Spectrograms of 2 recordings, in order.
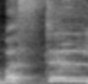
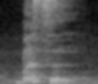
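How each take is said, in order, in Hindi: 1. t की आवाज़ बोली जाती है। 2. t की आवाज़ साइलेंट है। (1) "इसको बस्टल नहीं पढ़ेंगे"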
